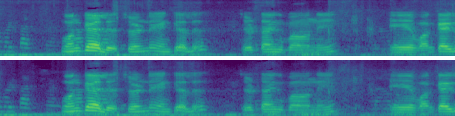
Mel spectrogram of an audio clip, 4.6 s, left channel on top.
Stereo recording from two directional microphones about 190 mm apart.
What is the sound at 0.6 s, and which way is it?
A man's voice, 10° left (ahead or behind).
